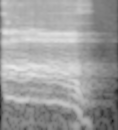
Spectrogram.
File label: military die; paranoia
